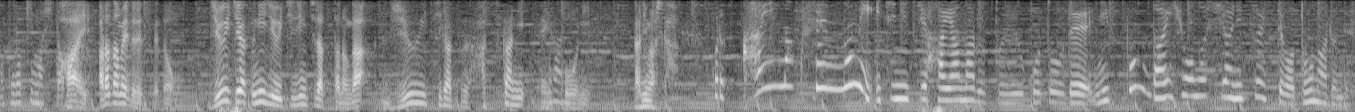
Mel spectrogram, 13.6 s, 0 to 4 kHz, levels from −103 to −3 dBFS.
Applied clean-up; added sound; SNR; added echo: none; Bird; 17 dB; none.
